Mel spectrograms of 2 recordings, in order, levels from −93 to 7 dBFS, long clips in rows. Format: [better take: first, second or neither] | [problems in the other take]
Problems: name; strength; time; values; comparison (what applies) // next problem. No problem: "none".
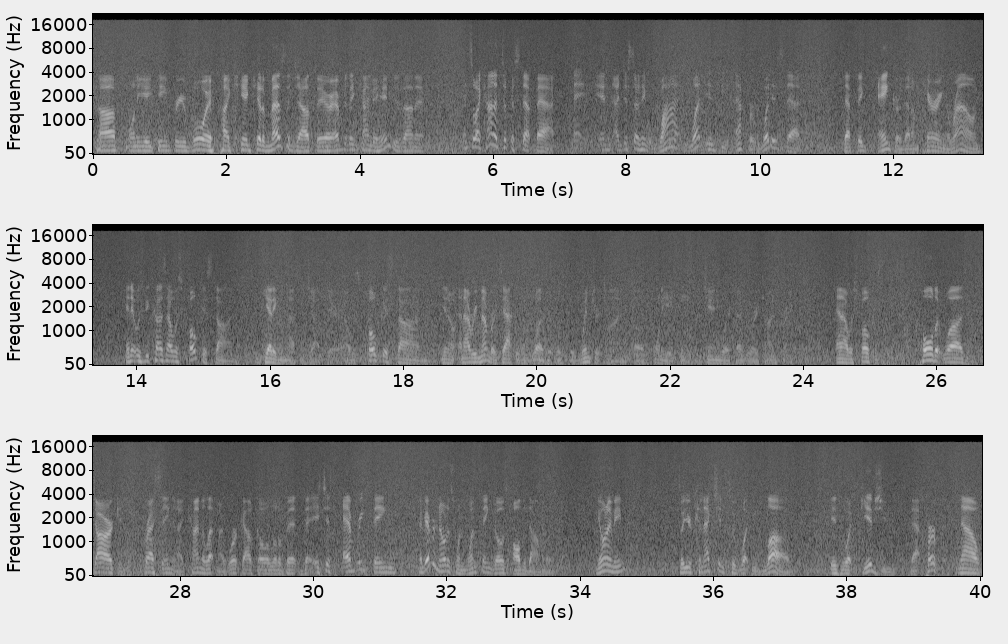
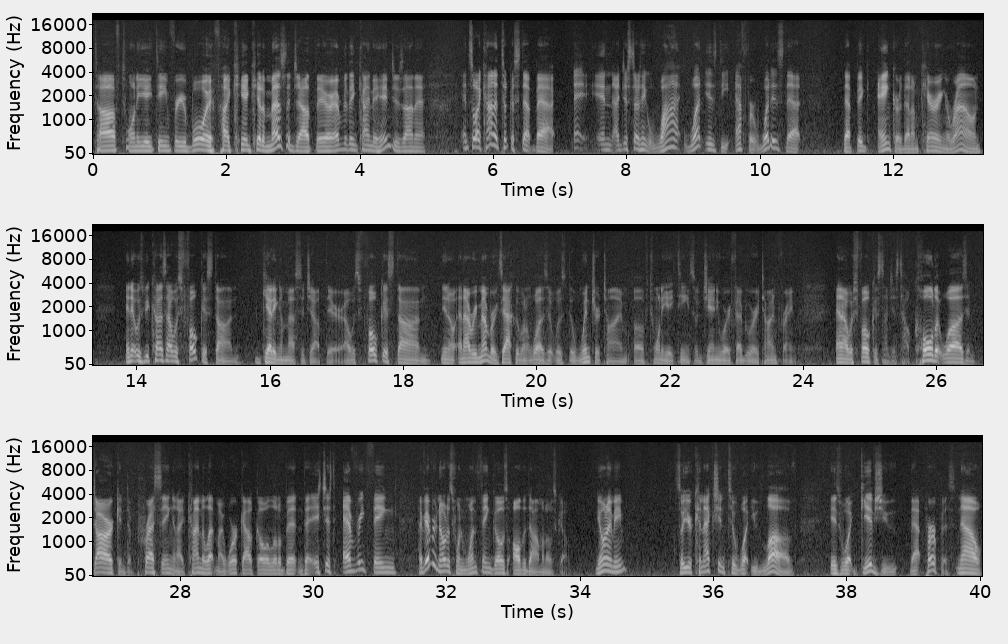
second | hiss; loud; throughout; 3 dB below the speech; faint in the second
